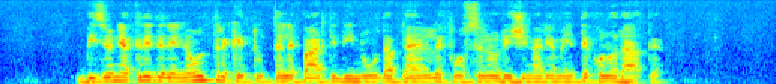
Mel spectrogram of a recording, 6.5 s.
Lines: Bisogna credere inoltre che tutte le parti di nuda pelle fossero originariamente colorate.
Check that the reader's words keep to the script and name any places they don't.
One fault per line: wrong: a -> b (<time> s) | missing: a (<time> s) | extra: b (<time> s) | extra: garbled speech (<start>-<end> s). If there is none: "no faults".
no faults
